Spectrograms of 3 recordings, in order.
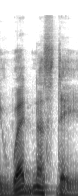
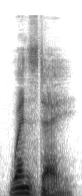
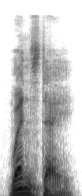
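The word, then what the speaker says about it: Wednesday: यो शब्द हेर्दाखेरि वेडनसडे जस्तो देखिए पनि डीको उच्चारण हुँदैन. यसको उच्चारण हो वेन्सडे. फेरि एकचोटि वेन्सडे. थर्सडे बिहिबार.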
